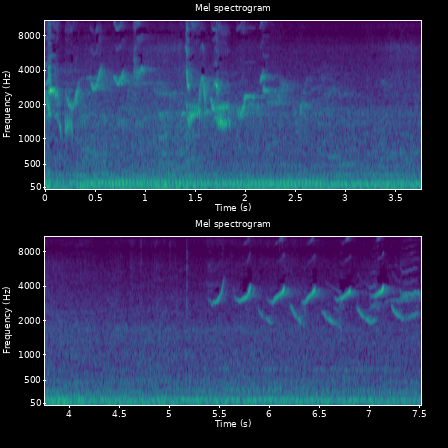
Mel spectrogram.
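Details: White-rumped shama practising for a singing contest: a short burst of mixed whistles and chirps, a pause, then a series of clear, repeated downslurred whistles, with steady low background rumble.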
